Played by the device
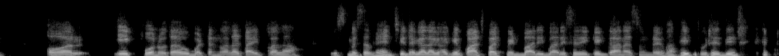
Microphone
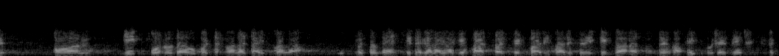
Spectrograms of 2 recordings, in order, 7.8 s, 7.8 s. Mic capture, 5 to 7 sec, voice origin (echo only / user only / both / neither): echo only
